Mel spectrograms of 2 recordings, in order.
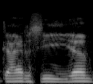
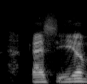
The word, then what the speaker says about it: kalsium: laala kemudian ibu ksium karsium karsium kalsium ya enggak pakai r kalau karsium artinya apa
